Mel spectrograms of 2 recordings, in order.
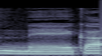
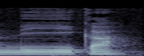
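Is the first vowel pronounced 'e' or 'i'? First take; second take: e; i. First: The first vowel sounds like 'e'. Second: The first vowel sounds like 'i'. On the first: "这个地方的话明明是哪个啊" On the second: "我读的时候呢读成了你个"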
